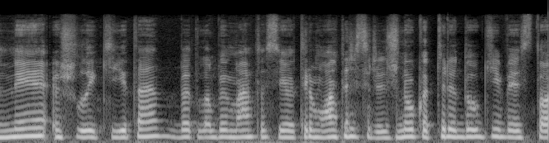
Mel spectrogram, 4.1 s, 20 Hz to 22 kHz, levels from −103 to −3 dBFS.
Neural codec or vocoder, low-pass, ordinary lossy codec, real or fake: codec, 32 kHz, 1.9 kbps, SNAC; 14.4 kHz; AAC, 96 kbps; fake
